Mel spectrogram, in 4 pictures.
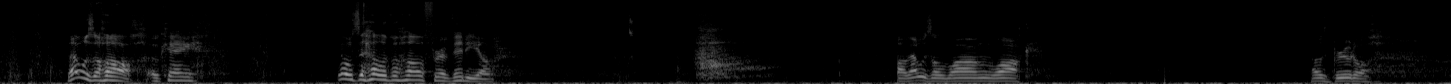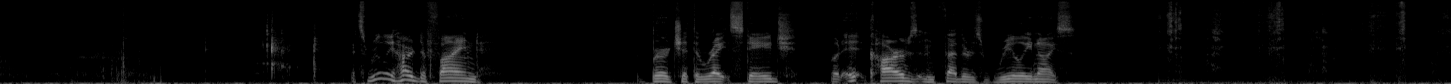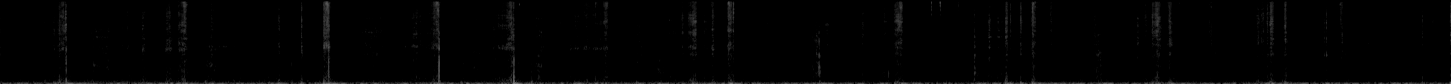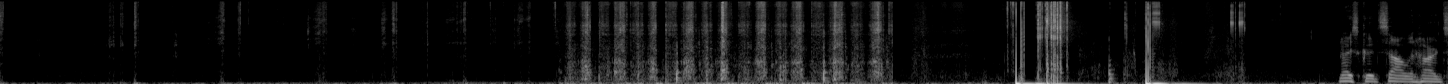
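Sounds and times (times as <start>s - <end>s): knife scraping wood: 26.1s - 36.4s, 37.1s - 52.9s, 53.6s - 56.0s.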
